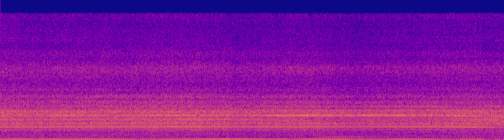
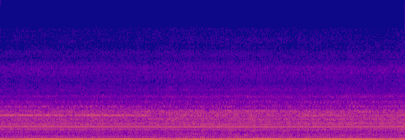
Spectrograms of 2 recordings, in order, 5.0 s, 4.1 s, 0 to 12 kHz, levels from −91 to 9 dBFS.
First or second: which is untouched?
first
